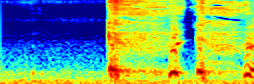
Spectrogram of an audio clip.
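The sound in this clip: Someone coughs mid-sentence: a quick series of four short, loud coughs in an uneven rhythm over a faint low background hum.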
